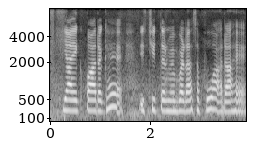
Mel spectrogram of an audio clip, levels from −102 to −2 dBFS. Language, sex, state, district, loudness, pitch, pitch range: Hindi, female, Haryana, Charkhi Dadri, -16 LUFS, 245 Hz, 235-260 Hz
